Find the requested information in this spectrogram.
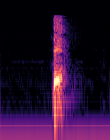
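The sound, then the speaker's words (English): A single hiccup, a short, sharp vocal gulp that stands alone against near silence. “And hiccups. Somebody scare me real good. Make the hiccups go away.”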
